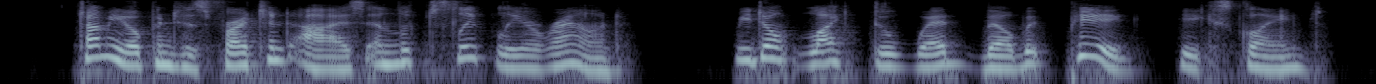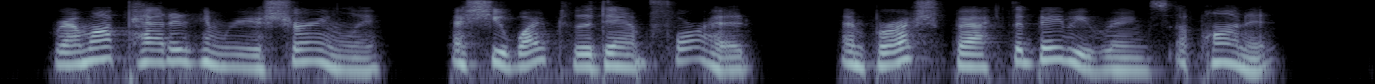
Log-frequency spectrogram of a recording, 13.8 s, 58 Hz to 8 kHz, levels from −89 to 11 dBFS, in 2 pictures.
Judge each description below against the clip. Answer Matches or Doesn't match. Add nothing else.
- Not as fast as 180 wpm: Matches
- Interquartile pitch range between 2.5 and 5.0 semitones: Doesn't match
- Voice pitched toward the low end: Doesn't match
